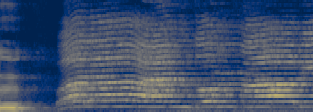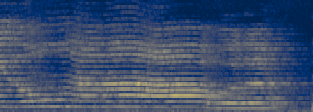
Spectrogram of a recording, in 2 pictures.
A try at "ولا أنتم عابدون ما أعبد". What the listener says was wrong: आपने फिर माद लम्बा करना छोड़ दिया।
